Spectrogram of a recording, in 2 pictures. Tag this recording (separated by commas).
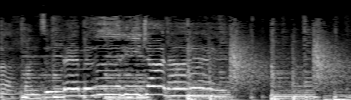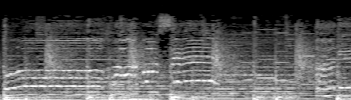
Music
